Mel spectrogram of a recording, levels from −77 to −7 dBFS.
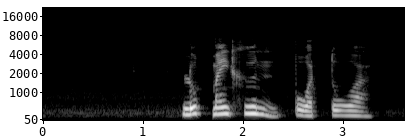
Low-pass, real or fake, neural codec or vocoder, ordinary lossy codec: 7.2 kHz; real; none; none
